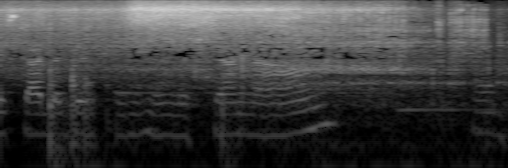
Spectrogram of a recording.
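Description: Hot water pours from a kettle into a metal pot with a splashing rush.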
